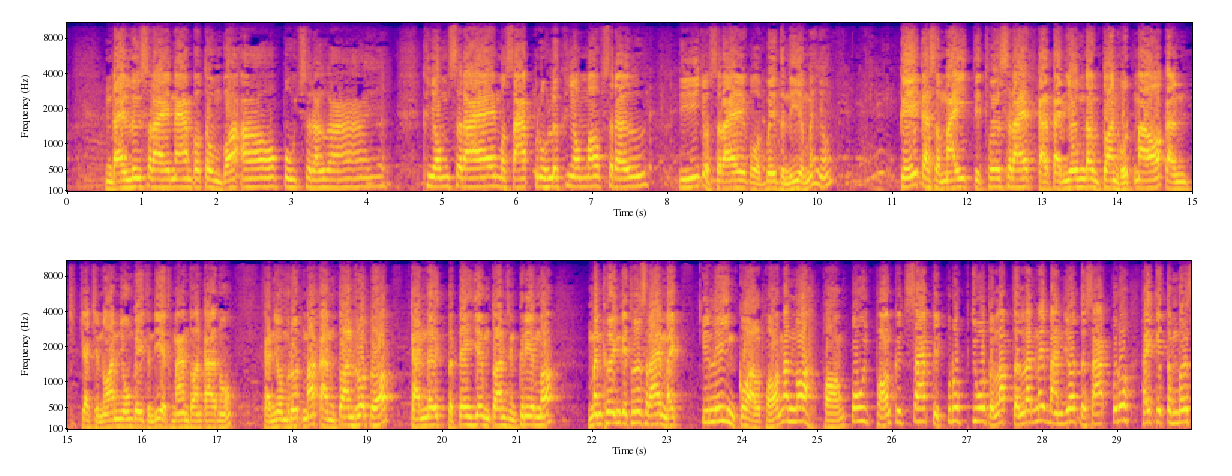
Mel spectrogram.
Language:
Thai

